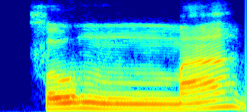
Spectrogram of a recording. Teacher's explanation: mim bacaan Idgham mutamasilain atau idgham mimi ditandai mimnya ada tasdidnya mim tasdid dibaca ghunah atau mendengung ditahan dua harakat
